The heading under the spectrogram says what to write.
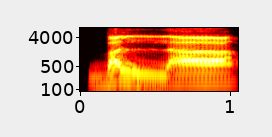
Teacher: এই লাম সাকিন আর উচ্চারণে আসতেছে না, বরং এই বাটা এই লামের সাথে যায় সরাসরি মিলে যায় বাল্লা, বা লাম জবর বাল, লাম আলিফ জবল্লা, বাল্লা, এরকম উচ্চারণ হচ্ছে। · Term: ঈদগাম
